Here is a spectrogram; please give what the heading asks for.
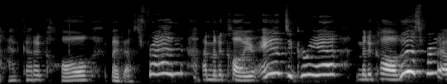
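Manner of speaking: imitated high, loud excitement; excited mom. Mom listing who she's gonna call, thrilled. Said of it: "listing who she's gonna call".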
